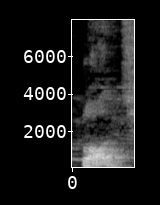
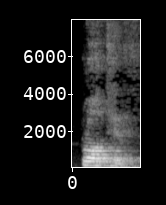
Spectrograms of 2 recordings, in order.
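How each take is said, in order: First: ক্লজ in one syllable; ক্লজ with buzzed ending, no th; correct pronunciation. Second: ক্লথেস in two syllables; ক্লথেস with th and hissed s; common mispronunciation. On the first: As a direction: say ক্লজ as "kloz", low. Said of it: "এর আসল উচ্চারণ". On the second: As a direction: say ক্লথেস as "klo-thes". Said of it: "আমরা এটাকে কি বলি?". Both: Shown as a demonstration.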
